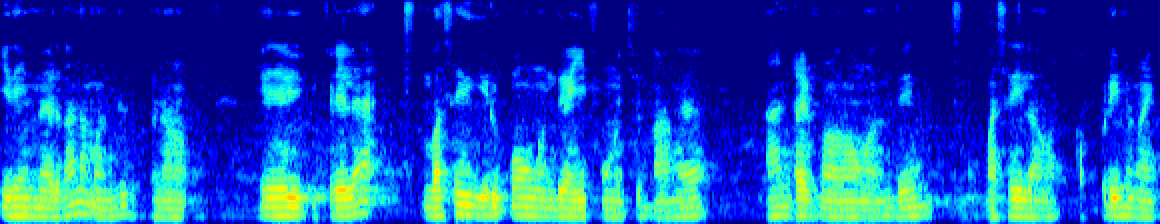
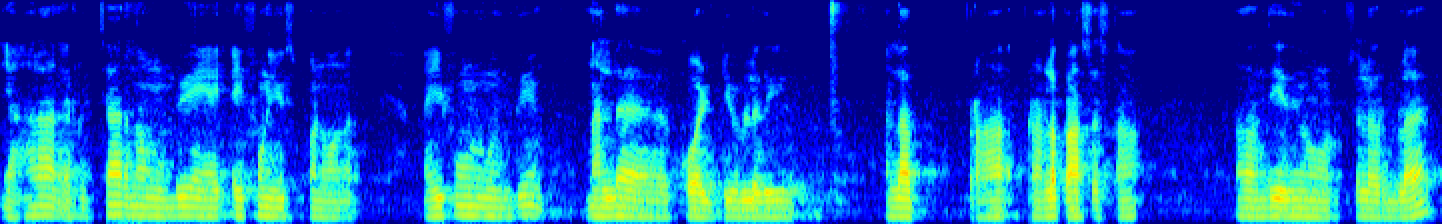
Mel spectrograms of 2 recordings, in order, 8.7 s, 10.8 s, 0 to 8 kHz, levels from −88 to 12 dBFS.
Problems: background sounds at intervals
